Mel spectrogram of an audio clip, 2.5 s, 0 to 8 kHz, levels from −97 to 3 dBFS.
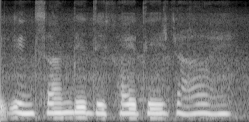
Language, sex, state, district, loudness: Hindi, female, Arunachal Pradesh, Longding, -13 LUFS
